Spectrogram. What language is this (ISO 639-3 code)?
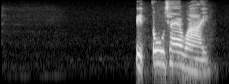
tha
